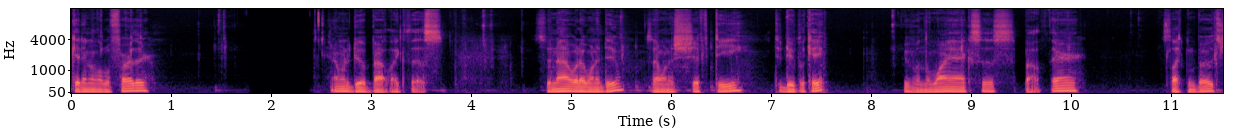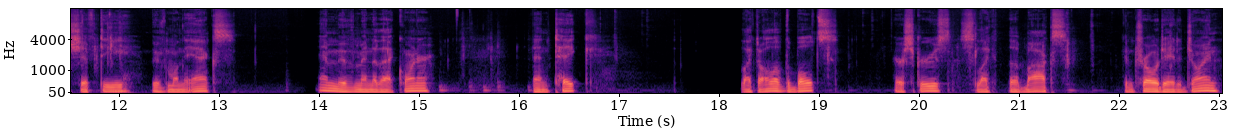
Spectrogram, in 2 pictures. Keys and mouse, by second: 0.7 middle click, 1.4 g, 2.5 middle click, 4.1 KP_7, 5.6 shift+drag, 6.4 shift+drag, 7.3 shift+d, 10.6 shift+click, 11.6 shift+d, 14.5 click, 15.5 shift+middle drag, 15.7-16.1 middle drag, 17.2 shift+click, 18.0 shift+click, 19.5 shift+click, 21.7 ctrl+j.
